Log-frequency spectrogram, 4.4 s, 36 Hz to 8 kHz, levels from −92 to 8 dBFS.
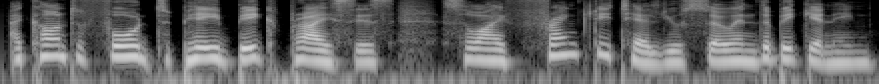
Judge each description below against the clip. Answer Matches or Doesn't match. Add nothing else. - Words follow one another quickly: Matches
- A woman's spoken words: Matches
